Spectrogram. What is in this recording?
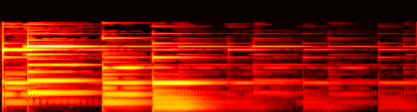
I made these sounds in the freeware midi composing studio nanostudio you should try nanostudio and i used ocenaudio for additional editing also freeware
clicks, sfx, application, desktop, sound, bootup, game, startup, bleep, blip, event, effect, click, intro, intros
